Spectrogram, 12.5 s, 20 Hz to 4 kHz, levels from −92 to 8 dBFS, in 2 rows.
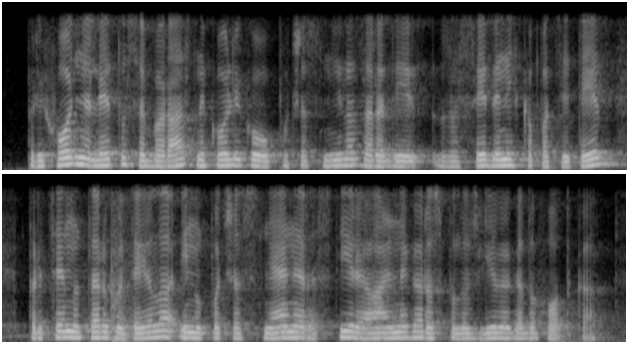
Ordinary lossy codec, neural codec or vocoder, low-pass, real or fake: none; vocoder, 44.1 kHz, 128 mel bands every 512 samples, BigVGAN v2; 3.6 kHz; fake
